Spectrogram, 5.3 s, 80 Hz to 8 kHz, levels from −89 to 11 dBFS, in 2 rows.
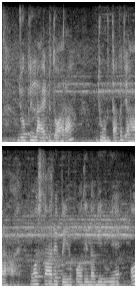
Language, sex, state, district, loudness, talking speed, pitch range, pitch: Hindi, female, Madhya Pradesh, Katni, -15 LUFS, 190 wpm, 165-190 Hz, 175 Hz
